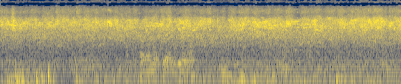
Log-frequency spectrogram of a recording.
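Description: Many budgerigars chattering together, a steady high twittering and chirping without pause.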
